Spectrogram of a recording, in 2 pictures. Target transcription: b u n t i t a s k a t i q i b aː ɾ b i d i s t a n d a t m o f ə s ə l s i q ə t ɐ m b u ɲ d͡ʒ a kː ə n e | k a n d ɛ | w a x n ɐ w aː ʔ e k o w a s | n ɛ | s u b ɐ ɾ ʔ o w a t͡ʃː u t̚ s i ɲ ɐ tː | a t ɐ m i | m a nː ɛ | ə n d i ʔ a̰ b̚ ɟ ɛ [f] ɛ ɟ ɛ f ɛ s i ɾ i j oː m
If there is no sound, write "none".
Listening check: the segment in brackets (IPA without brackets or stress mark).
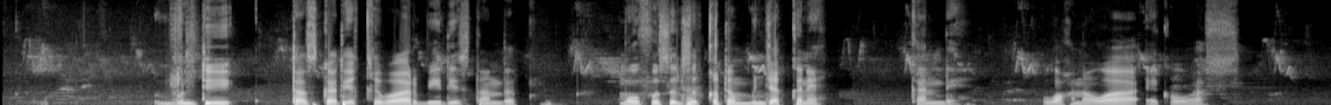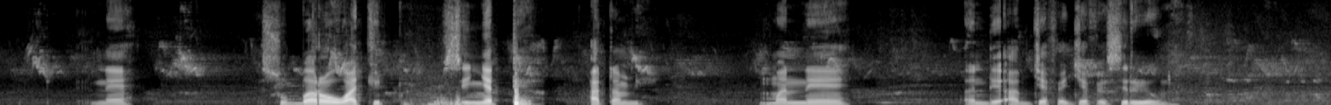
f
